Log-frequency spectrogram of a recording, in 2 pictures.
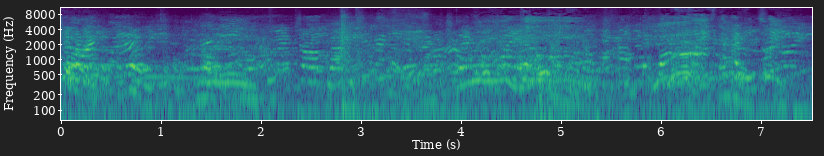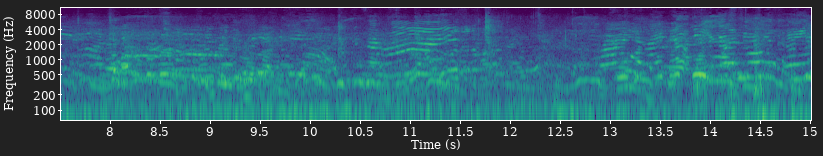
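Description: Young children chatter and squeal nearby.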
